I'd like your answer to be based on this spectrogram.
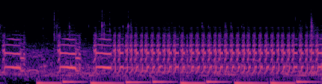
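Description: Chickens cluck in the Secret of Evermore video game, with repeated short harmonic squawks in quick bursts over a steady pulsing low game music bass line.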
